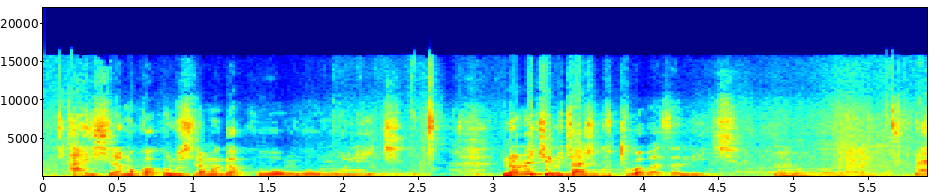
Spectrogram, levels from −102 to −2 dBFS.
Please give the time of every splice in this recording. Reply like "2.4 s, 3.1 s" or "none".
none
